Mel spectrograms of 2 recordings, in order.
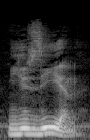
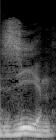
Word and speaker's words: museum: Первый слог на, то есть под ударением. Switzerland, Switzerland. No. Museum, museum, museum, museum. Okay, не подходит. Museum. Именно на museum, museum, museum.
